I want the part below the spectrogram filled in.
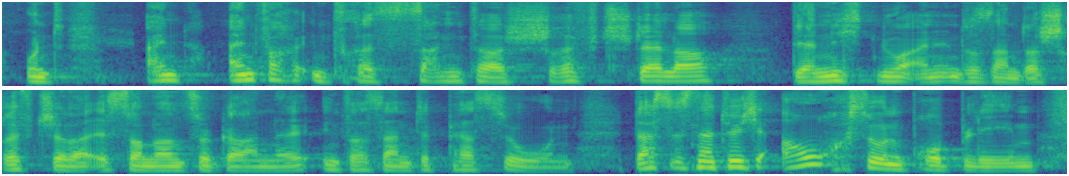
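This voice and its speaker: Intonation is lively while the delivery holds a moderate pace. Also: man, medium pitch for a man. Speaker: poet and retired radio literature editor. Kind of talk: interview; poetry reading. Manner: free-flowing, unscripted.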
